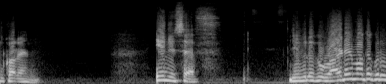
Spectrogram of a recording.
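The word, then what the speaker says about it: UNICEF: করে উচ্চারণ করা হয় আপনি কিন্তু কখনোই বলেন না ইউএন আই সিই এফ বরং আপনি এটাকে ওয়ার্ডের মত উচ্চারণ করছেন ইউনিসেফ এই যে আমরা পড়ে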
